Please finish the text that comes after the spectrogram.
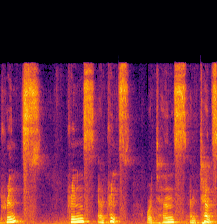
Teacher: All these words may be pronounced with a short voiceless stop between the nasal and the voiceless fricative, but the stop is not really an added gesture. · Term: epenthetic stops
